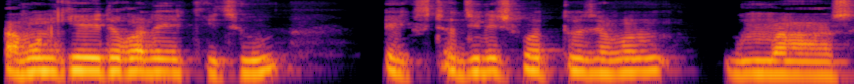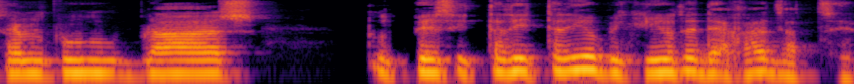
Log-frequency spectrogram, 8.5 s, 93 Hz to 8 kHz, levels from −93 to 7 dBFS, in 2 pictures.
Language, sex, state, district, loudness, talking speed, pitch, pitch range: Bengali, male, West Bengal, Kolkata, -17 LUFS, 125 wpm, 170 Hz, 165-185 Hz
